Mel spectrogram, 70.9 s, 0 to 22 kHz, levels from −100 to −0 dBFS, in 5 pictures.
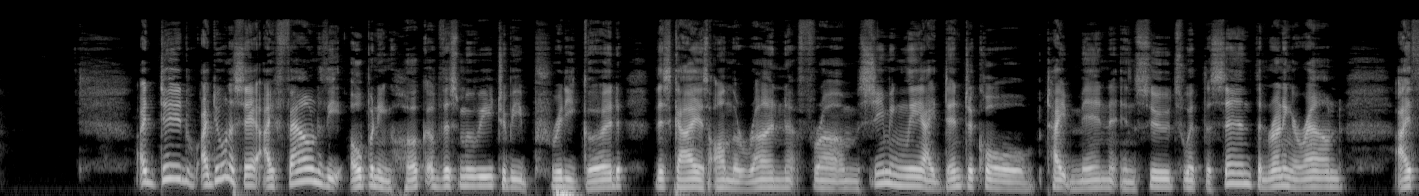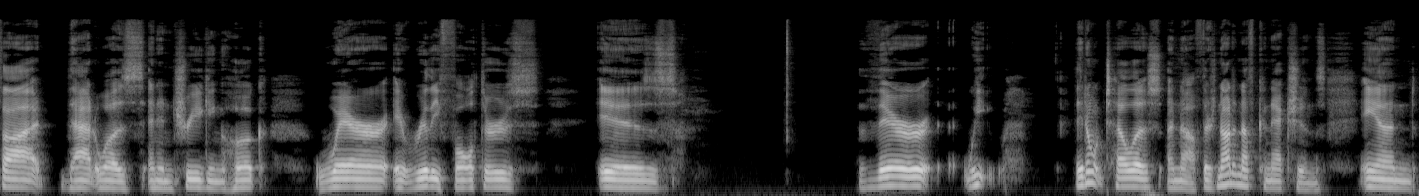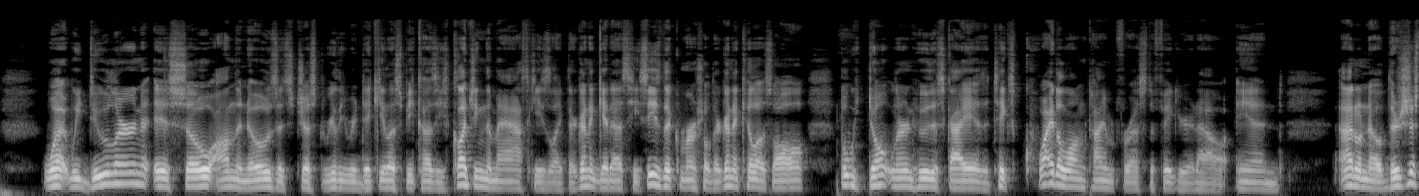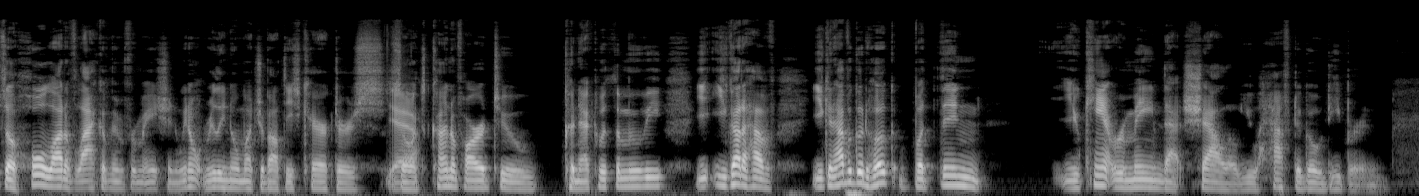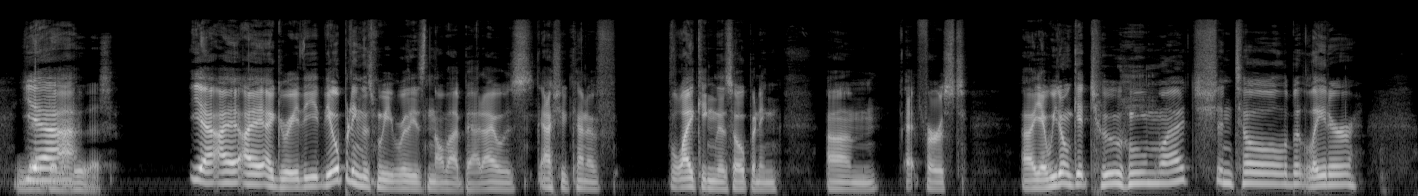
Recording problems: none

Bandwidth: 15 kHz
